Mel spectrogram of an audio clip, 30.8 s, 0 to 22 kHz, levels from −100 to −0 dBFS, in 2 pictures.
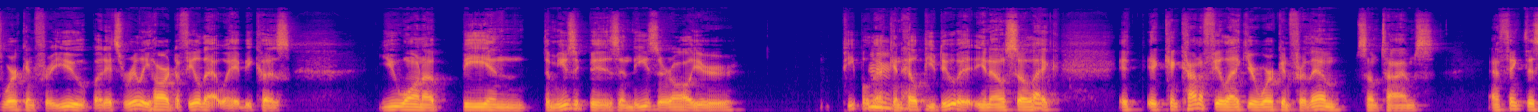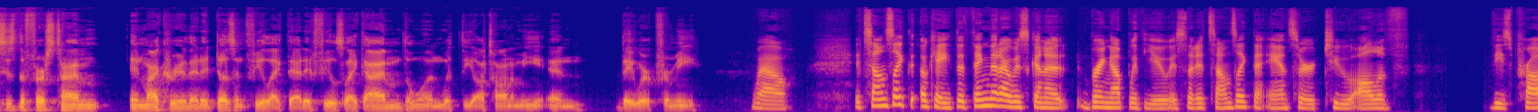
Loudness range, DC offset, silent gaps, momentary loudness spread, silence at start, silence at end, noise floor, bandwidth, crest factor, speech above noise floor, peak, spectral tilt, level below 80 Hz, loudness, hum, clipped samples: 6 LU; under 0.1%; none; 11 LU; 0 s; 0 s; -84 dBFS; 16.5 kHz; 18 dB; 61 dB; -6 dBFS; -5.5 dB/octave; -56 dBFS; -24 LUFS; none; under 0.1%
